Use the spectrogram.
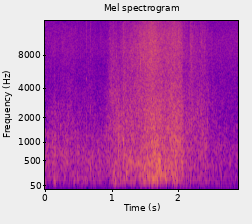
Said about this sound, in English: scan the rest of your body to ensure that all of it is in the same deep, relaxed rhythm of the waves crashing against the ocean, against the shore.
